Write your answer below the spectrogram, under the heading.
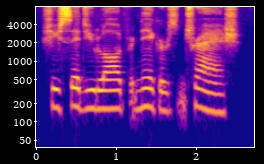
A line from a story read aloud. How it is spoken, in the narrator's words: Jim said softly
